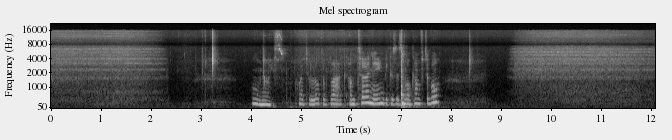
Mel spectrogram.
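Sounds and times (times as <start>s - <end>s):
breath blown through straw: 0.0s - 2.4s, 9.2s - 12.0s.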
